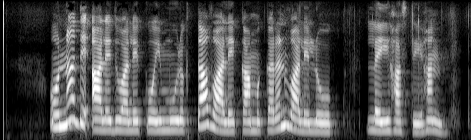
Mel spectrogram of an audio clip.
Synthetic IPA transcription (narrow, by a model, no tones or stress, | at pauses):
ʊnãːd̪eːʔaːleːd̪ʊaːleːkoːiːmuːɾəkt̪aːʋaːleːkəmkəɾənʋaːleːloːk̚ | ləiːɦəːst̪eːɦən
